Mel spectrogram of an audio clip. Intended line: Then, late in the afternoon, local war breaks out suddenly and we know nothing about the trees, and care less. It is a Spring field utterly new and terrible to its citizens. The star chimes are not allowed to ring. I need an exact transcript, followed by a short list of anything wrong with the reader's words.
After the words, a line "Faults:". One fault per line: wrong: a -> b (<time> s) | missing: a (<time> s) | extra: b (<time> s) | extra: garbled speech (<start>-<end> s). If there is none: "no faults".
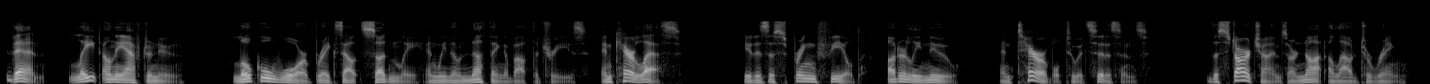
Then, late on the afternoon, local war breaks out suddenly and we know nothing about the trees, and care less. It is a Spring field utterly new and terrible to its citizens. The star chimes are not allowed to ring.
Faults:
wrong: in -> on (1.0 s)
